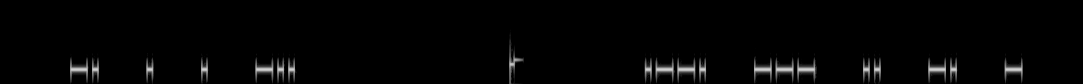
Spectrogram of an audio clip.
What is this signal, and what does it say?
Morse code, heard as a keyed tone, about 22 wpm, spaced as for 12 wpm, 700 Hz. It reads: NEED POINT
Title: 3x Character Spacing - Top 200 Words - 22wpm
